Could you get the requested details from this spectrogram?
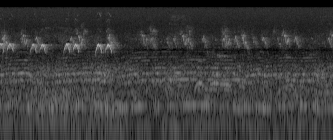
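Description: A song thrush sings a bright, whistled phrase four times in quick succession, then moves on to softer, varied phrases, over a faint low hum.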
